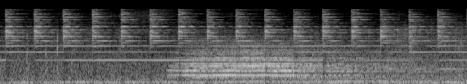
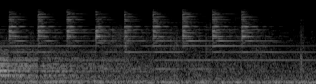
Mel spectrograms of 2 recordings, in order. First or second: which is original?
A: second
